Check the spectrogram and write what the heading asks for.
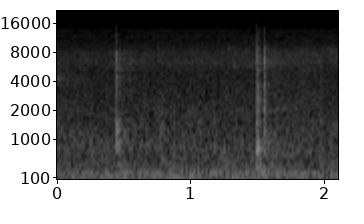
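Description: Two short sharp clicks about a second apart over quiet room hiss.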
